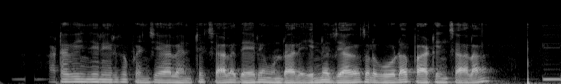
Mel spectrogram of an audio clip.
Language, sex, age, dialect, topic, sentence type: Telugu, male, 41-45, Central/Coastal, agriculture, statement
